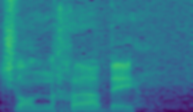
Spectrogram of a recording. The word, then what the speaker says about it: Rabe: To begin with, I'd like to introduce you to a very interesting historical figure called John Rabe. Anya tells me that's roughly the correct pronunciation.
